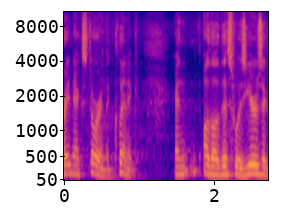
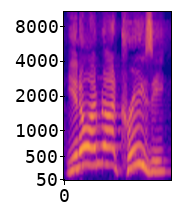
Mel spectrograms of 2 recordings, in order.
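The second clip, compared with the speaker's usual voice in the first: high-pitched mock yell across a room; re-enacted calling across the pharmacy; retold yell; 9 semitones higher than usual. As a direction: call it out high, without full volume. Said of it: "So I'm yelling across the pharmacy".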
